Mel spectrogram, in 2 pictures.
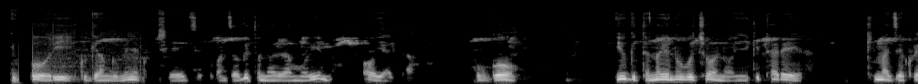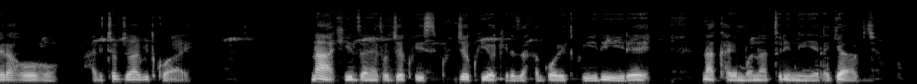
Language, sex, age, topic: Rundi, male, 25-35, agriculture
